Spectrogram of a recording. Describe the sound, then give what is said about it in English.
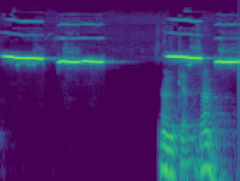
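A black-capped chickadee's cheeseburger song: clear, high, pure whistled notes, two held tones, a short pause, then more whistling with a low voice-like sound underneath. “Well, that was indeed a black-capped chickadee, and they have a couple different songs. The first one, we sometimes call it the cheeseburger song.”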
